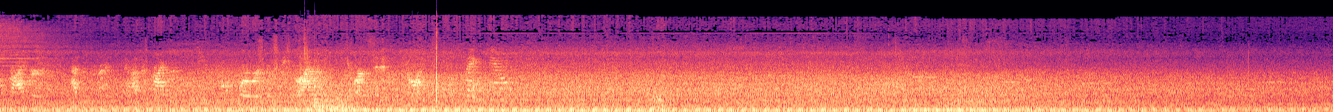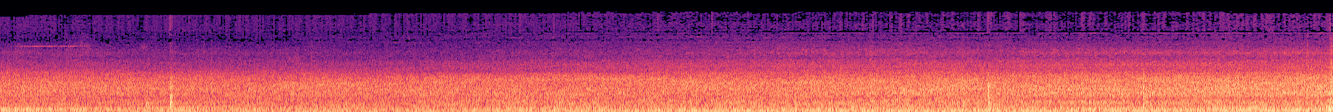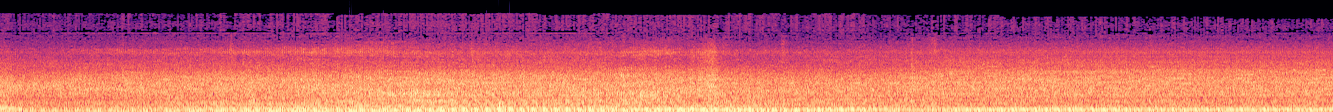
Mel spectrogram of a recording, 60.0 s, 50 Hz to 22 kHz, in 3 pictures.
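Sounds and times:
low rhythmic pulsing: 0:00.0 - 0:20.2
truck engine running: 0:00.0 - 0:59.9.

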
